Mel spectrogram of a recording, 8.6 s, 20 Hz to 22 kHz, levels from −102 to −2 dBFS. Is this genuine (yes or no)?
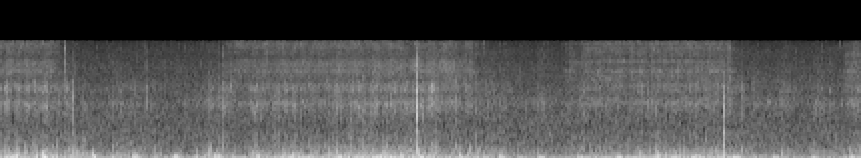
yes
